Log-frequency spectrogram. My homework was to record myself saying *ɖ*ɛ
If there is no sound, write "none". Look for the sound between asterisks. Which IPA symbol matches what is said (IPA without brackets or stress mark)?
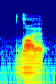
dˤ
